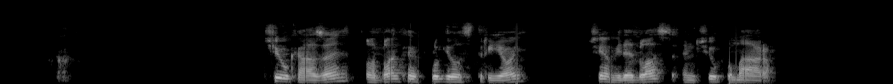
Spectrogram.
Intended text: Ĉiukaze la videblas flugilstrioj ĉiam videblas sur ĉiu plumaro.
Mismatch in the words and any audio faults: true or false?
true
